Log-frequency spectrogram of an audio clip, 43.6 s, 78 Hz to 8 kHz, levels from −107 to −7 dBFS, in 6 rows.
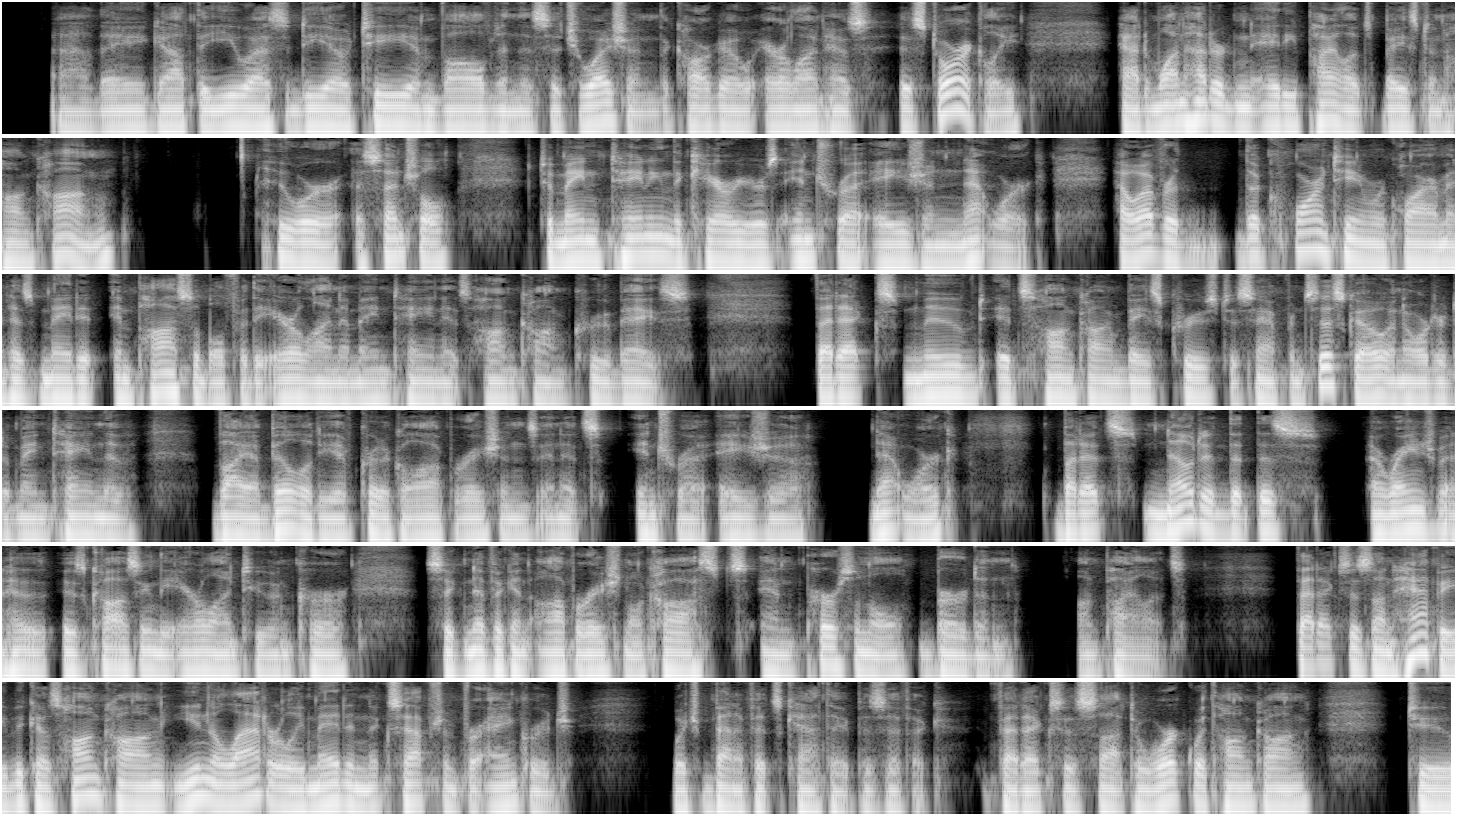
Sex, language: male, English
